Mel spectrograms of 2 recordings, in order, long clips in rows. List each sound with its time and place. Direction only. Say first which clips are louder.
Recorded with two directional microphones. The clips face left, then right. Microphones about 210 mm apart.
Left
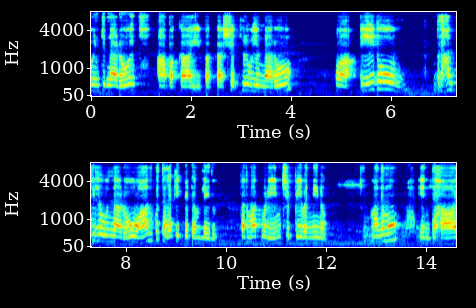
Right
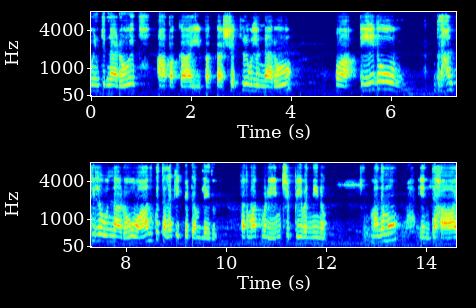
0.0 s a woman's voice: left 4 dB; 50° left (ahead or behind)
